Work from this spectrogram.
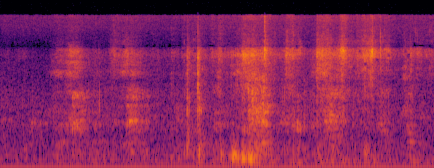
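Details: Boxer dogs playing together, giving soft whimpers, short yips and breathy panting bursts that cluster in the middle seconds. Quiet, close indoor-sounding recording with a faint steady high hiss in the background.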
